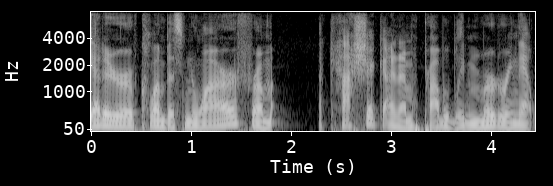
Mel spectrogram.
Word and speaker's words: Akashic: And by the way, you pronounced Akashic books exactly right.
